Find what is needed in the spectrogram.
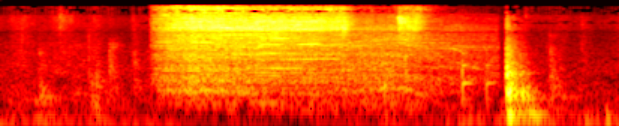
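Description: Rough scraping of wood on wood for about two seconds, loudest at first and then tailing off, followed by a single sharp wooden knock.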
